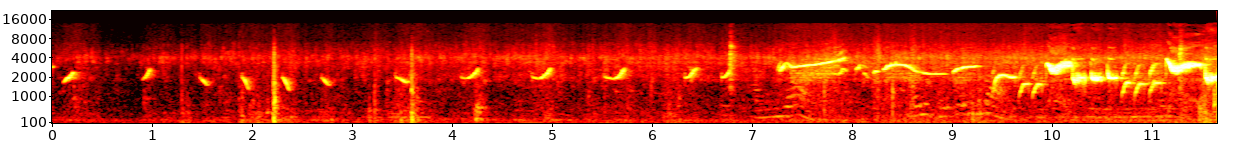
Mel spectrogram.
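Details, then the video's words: Caged white-rumped shama (murai batu) at an online songbird contest in Magelang: a series of short, evenly spaced whistled notes, then a louder, richer burst of fluid warbled phrases with rising and falling whistles. "Lomba Burung Online Murai Batu"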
